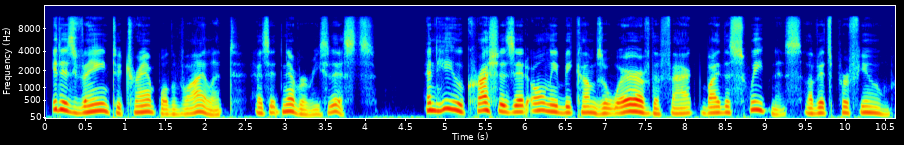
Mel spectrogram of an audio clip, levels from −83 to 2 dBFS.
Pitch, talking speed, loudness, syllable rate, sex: 150 Hz, 160 wpm, -17 LUFS, 4.2 syllables/s, male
